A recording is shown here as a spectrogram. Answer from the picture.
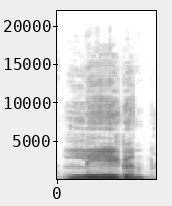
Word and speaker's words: legen: So understand the pronunciation. It's liegen and it's legen. Legen means to lay something.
